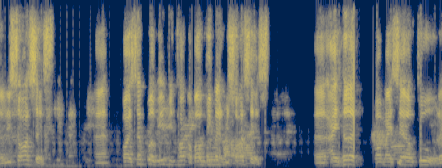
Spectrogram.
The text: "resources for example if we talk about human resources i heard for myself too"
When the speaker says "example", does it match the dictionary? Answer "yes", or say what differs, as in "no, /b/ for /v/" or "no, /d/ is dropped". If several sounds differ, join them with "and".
no, /w/ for /l/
